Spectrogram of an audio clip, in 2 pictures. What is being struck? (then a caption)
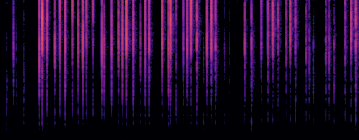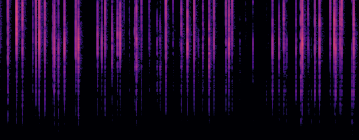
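Glass perfume bottle. Fingernails tap rapidly and continuously on a perfume bottle, likely glass. The taps are quiet, crisp, high-pitched clicks with almost no ring, forming a dense, irregular ticking pattern throughout.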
